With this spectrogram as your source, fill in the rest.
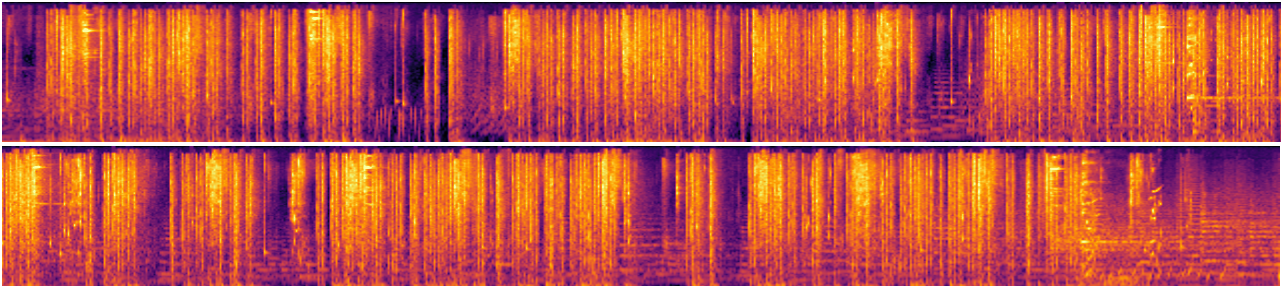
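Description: SMG and shredder weapons firing in Brotato, a dense, rapid stream of overlapping shots and impacts that runs almost without pause, with only a few brief gaps in the barrage.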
